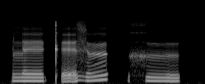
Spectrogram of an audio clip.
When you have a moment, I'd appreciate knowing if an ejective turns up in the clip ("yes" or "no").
yes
